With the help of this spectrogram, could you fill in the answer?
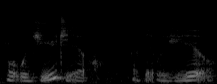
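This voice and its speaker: A woman telling a story to young children in an expressive read-aloud style, often dropping into hushed asides to her listeners. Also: fairly low pitch, normal speed, vocal fry, slight background noise.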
